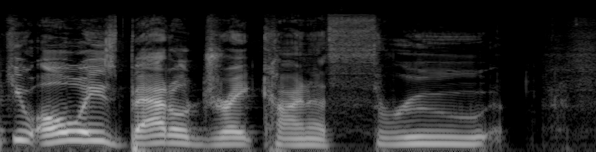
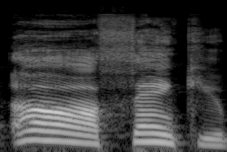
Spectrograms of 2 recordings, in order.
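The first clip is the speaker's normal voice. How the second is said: normal talking voice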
